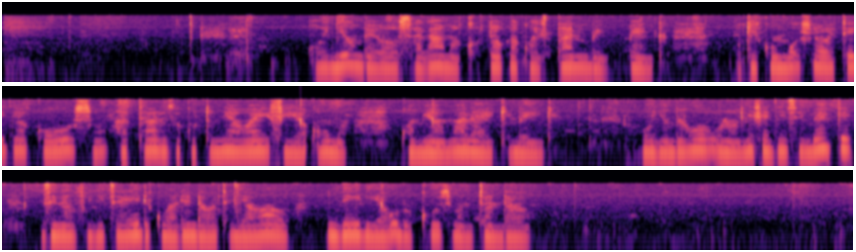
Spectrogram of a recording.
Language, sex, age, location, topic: Swahili, female, 25-35, Dar es Salaam, finance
